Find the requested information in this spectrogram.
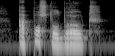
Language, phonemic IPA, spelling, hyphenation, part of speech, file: Dutch, /aːˈpɔs.təlˌbroːt/, apostelbrood, apos‧tel‧brood, noun, Nl-apostelbrood.ogg
- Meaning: 1. a piece of white bread distributed to the poor on Holy Thursday 2. a large lump of cervelat or salami coated in pepper and other spices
